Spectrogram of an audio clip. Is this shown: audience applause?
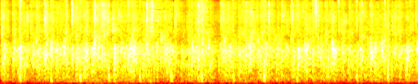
yes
